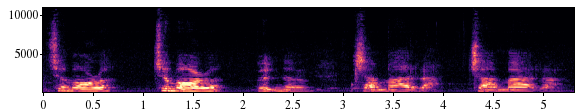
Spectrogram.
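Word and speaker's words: chamarra: So we need cha with the ch. Cha, ma, ra. Chamara.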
